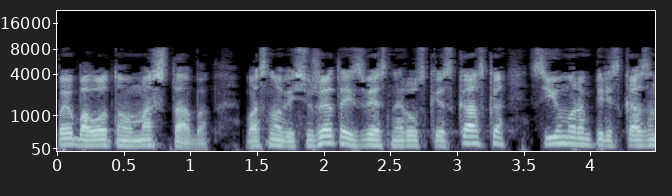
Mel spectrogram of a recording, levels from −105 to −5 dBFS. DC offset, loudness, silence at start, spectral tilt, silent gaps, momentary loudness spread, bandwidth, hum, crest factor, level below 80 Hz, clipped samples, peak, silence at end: under 0.1%; -29 LUFS; 0 s; -5 dB/octave; none; 7 LU; 8.8 kHz; none; 18 dB; -60 dBFS; under 0.1%; -10 dBFS; 0 s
